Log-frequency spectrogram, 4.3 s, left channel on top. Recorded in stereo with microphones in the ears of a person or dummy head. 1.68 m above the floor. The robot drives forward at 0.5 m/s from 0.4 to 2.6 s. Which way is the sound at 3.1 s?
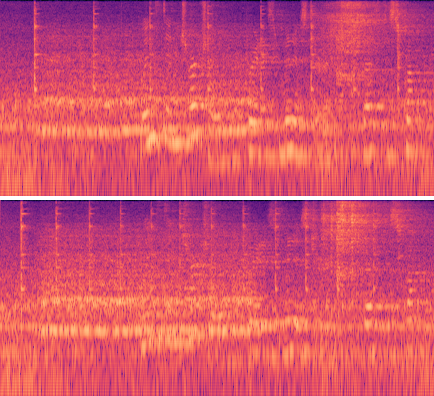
Centre (ahead or behind).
